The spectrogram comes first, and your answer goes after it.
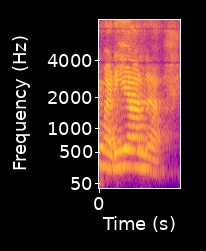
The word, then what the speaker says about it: Mariana: Mientras más sea yo, Mariana Tensio, la venezolana que llegó aquí como inmigrante, cuyo primer idioma es español, que pronuncia su nombre Mariana, que usa colores vivos, que tiene su cabello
